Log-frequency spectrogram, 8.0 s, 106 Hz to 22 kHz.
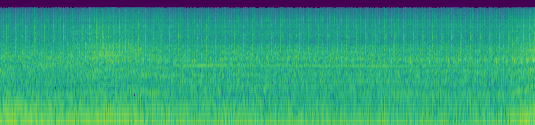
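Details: Rover 25 idling with a strange uneven tapping about four beats a second over the engine note; abnormal engine noise at idle, source unknown.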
